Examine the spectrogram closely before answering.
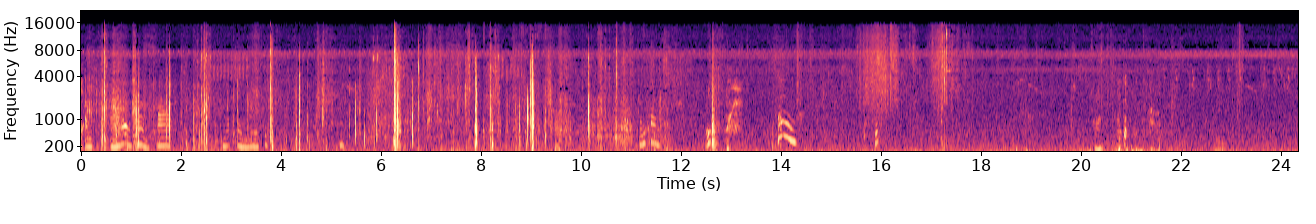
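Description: Hands scrape and pat loose soil.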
